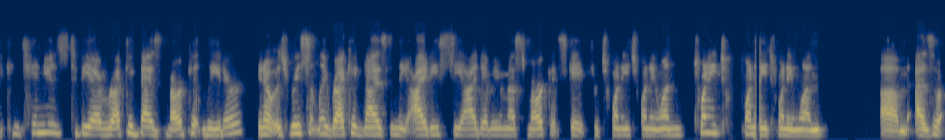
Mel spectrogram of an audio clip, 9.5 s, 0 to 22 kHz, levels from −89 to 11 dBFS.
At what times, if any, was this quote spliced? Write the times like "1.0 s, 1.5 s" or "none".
2.5 s, 6.9 s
